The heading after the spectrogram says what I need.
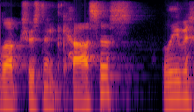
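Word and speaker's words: Triston Casas: a couple other guys red sox called up tristan casas i believe is how you say his name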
